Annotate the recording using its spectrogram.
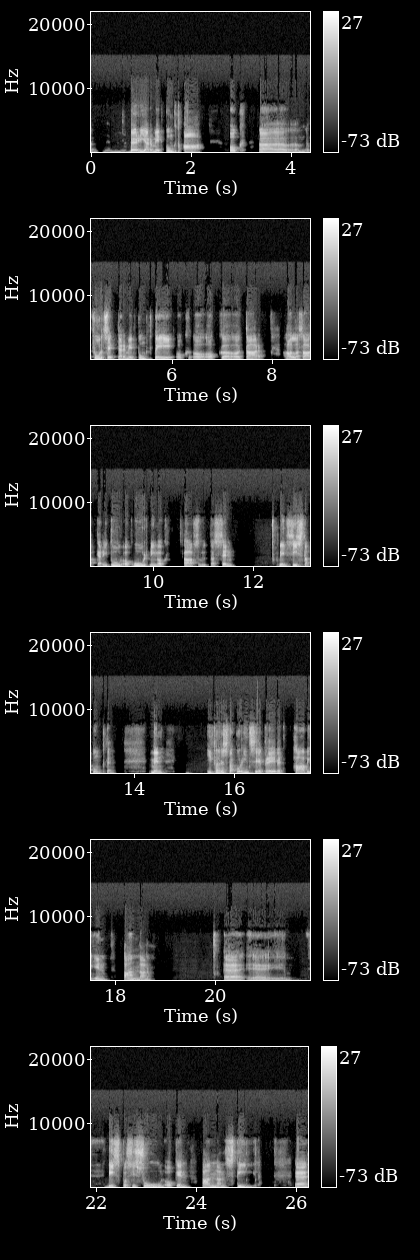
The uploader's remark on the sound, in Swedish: Avsnittet är inspelat via länk och ljudkvaliteten därför en aning ojämn.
